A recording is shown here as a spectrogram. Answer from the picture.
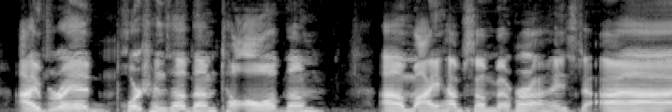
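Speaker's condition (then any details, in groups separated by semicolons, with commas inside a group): Cerebral palsy; can speak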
